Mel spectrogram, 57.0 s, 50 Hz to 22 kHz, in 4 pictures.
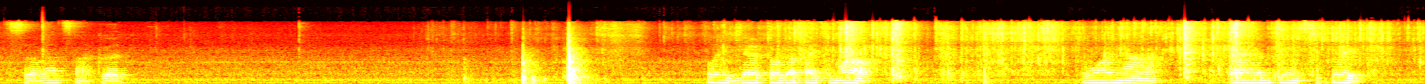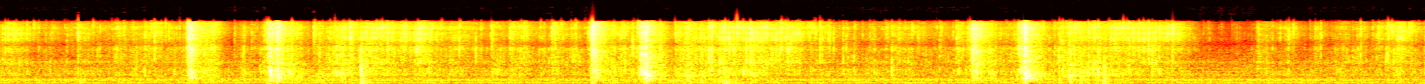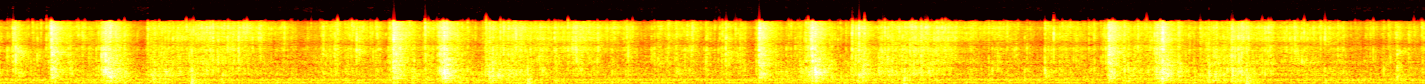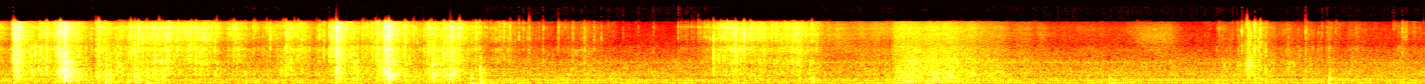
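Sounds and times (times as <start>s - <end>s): crinkly rustle: 6.0s - 52.9s, 54.9s - 57.0s.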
